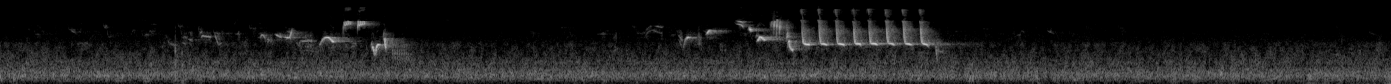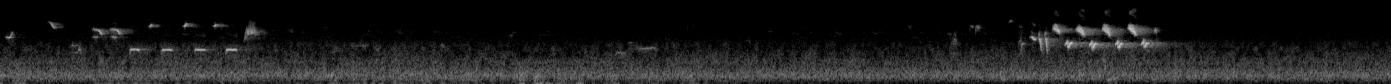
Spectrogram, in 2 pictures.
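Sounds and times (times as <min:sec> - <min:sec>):
common nightingale song: 0:01.0 - 0:04.2, 0:06.1 - 0:09.6, 0:14.0 - 0:16.9, 0:23.0 - 0:25.6.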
